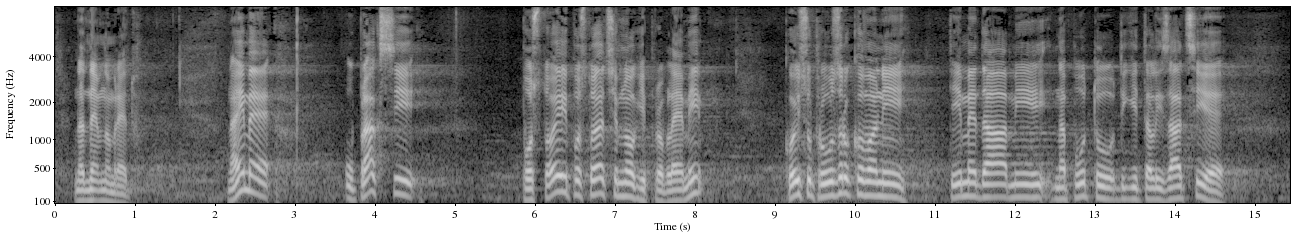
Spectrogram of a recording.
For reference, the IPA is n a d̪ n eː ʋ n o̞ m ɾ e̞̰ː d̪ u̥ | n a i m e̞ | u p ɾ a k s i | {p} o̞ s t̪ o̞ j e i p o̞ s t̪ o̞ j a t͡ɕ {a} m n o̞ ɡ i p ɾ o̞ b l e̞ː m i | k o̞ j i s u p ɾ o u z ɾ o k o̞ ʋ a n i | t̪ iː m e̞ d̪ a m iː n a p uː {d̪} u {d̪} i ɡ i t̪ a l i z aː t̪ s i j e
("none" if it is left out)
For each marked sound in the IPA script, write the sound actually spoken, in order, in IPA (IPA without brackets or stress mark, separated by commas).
p, e, t̪, d̪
